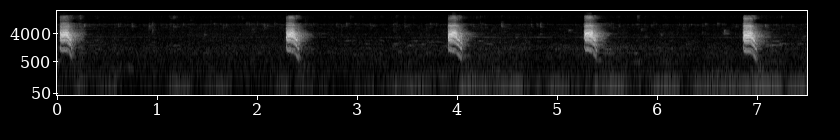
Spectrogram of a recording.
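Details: Long-tailed shrike lure for reluctant singers: single harsh, downslurred squawks repeated every one to two seconds, five in total, with faint low rumbling between.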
